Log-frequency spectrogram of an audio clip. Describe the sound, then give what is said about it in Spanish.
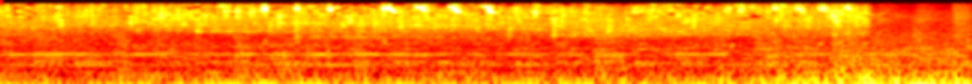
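Several people wading knee-deep through sewer water in a sewer entered from a building's basement, a steady churning slosh with small splashes flickering on top, continuous, with no voices. “Caminan con el agua de la alcantarilla hasta las rodillas.”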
